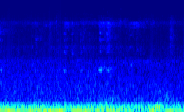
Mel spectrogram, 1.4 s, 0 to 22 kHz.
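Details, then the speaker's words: BMW E36, driving after new ignition coils and NGK plugs replaced Bosch; belt tensioner still unfixed: deep, steady drone with smooth, even pull, no stumbles or knocks, running best it has been; normal running. "got everything fixed on it except for a belt tensioner seems to be running pretty good um when i say running pretty good"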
